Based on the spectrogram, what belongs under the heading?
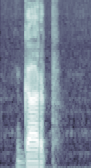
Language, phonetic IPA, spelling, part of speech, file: Polish, [ɡarp], garb, noun / verb, Pl-garb.ogg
